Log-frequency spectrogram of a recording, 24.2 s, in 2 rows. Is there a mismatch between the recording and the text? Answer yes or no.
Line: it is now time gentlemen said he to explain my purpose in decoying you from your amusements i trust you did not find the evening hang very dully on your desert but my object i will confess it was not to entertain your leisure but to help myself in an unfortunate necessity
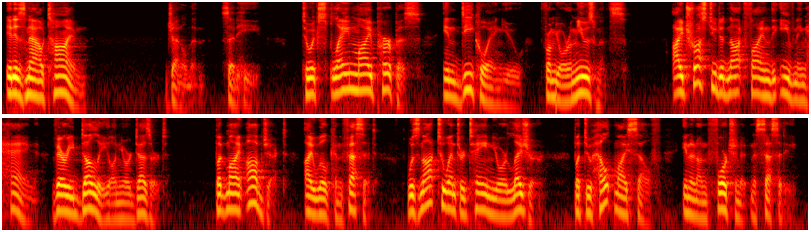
no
